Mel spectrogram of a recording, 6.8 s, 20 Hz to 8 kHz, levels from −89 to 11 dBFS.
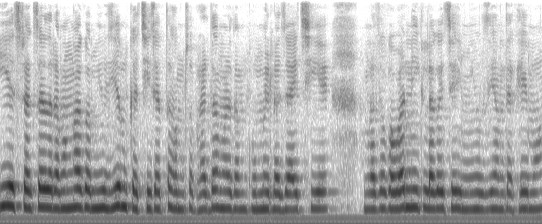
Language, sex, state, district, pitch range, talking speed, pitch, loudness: Maithili, female, Bihar, Darbhanga, 215-235 Hz, 240 wpm, 225 Hz, -17 LUFS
